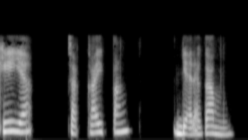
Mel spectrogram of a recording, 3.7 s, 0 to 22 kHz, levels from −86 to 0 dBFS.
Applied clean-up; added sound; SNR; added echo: none; none; none; none.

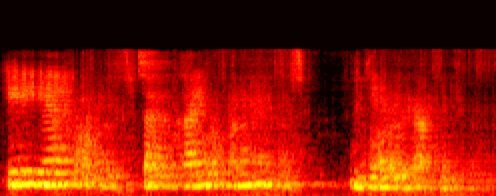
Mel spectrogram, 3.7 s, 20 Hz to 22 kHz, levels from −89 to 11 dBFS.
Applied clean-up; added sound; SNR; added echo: neural separator model SepFormer DNS4.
